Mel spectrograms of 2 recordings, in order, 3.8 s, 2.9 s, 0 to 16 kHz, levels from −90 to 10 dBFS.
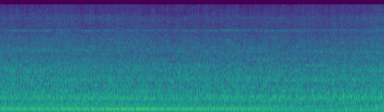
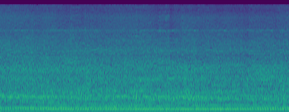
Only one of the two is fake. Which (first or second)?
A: second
